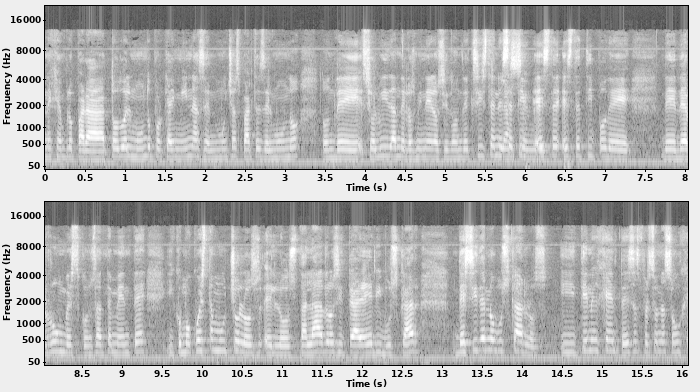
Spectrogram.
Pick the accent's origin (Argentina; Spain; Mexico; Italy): Mexico; yo siempre defiendo mucho México porque antes que nada yo soy mexicana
